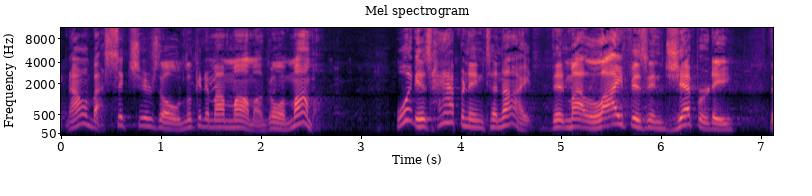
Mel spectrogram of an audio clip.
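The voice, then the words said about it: South Carolina Southern accent. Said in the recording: “a hard time understanding my accent because I'm from South Carolina, and we like to take six words and make them two words”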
